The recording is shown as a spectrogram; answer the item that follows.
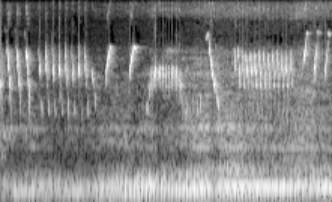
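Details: Canary song used as a training recording to make canaries sing more vigorously: quick buzzy trill bursts and bright slurred whistles, with a sustained rolling note, over a steady low rumble in the background.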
